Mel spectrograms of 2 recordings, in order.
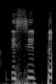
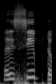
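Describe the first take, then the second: First: Put-on childlike lisped रिसिप्ट, final ट softened to त; lisping mispronunciation. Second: रिसिप्ट ending in a hard retroflex T; रिसिप्ट with a crisp English-style final T; correct pronunciation. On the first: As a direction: say रिसिप्ट with the tongue on the teeth for the final T. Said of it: "बोलेंगे तो कहेंगे तोतले हैं". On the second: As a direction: say रिसिप्ट with the tongue curled back on the final T. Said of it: "उसका उच्चारण रिसिप्ट बोलते हैं". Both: Shown as a demonstration.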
